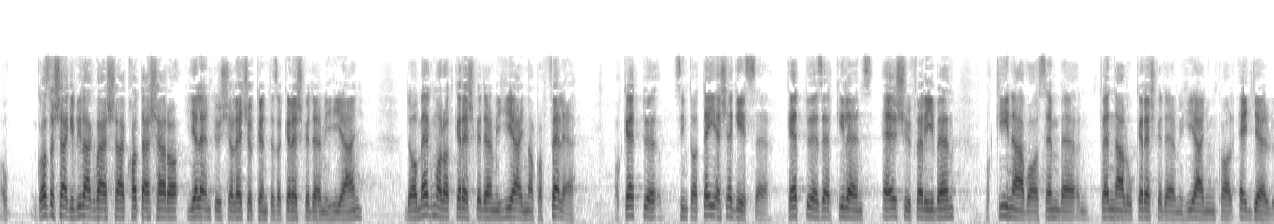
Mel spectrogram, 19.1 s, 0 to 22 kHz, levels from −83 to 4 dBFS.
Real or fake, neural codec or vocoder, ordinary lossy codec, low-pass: real; none; none; none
